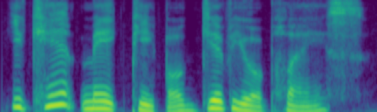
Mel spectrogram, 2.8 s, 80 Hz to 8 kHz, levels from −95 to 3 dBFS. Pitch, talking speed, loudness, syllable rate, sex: 165 Hz, 170 wpm, -17 LUFS, 3.7 syllables/s, female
